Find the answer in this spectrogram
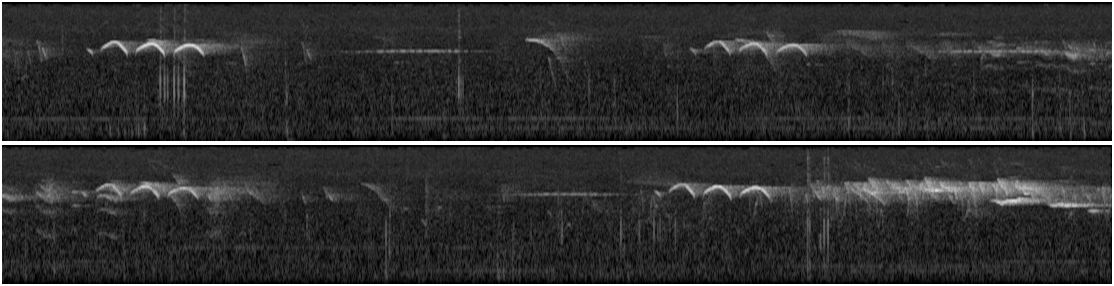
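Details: Natural mountain white-eye, a training master for other birds: separated short bursts of high, looping chirp phrases every couple of seconds, closing with a denser twitter, over a low steady hum.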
